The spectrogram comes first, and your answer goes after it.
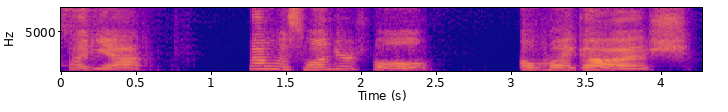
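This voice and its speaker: A woman's voice: high voice, animated, takes it slowly, a little hiss or hum. A woman streamer giving casual, gushing, reactive commentary on a game playthrough.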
